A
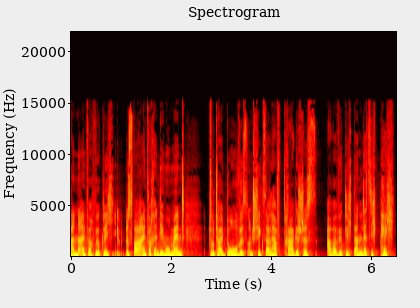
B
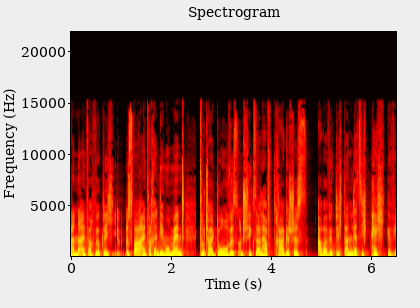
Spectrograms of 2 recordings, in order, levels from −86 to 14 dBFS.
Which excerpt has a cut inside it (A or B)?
B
